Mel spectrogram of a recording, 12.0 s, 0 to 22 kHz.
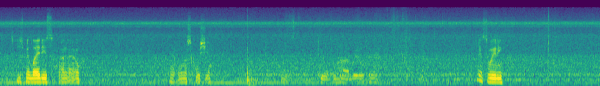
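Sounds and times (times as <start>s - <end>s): honey bees buzzing: 0.0s - 12.0s.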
